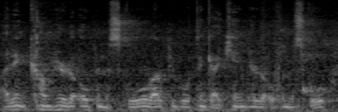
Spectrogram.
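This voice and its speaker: A medium-pitched male voice over noticeable background noise. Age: 30s. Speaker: podcast host and jiu-jitsu school owner. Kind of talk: casual podcast conversation.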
